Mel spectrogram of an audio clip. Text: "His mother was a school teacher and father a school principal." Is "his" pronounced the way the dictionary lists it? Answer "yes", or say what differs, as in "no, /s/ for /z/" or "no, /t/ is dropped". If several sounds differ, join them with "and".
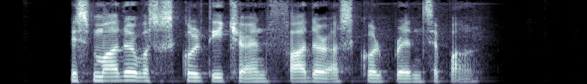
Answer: no, /s/ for /z/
